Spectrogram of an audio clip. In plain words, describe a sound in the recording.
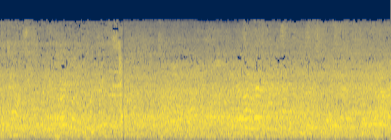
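A crowd of people chatters steadily in the background.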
